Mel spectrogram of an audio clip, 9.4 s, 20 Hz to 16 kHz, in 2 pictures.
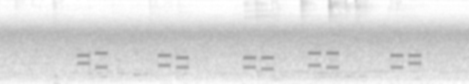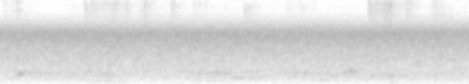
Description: DTMF, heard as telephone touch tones, dialled by machine, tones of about 120 ms, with phone line noise and the noise of a restaurant. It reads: 06 84 41 96 50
